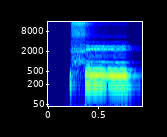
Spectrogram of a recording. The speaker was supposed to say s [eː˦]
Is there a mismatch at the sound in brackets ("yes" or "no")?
yes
